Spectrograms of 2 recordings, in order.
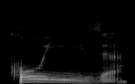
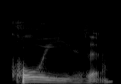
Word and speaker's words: coisa: Other thing that is important in Portuguese, guys, when you have two vowels or three vowels in a word, you need to pronounce each one. So coisa, coisa.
